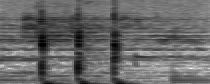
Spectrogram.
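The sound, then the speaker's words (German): Three quick, evenly spaced, fairly crisp knocks on a door, followed by a brief quiet hum with no voices. “Und so klopfte sie kurze Zeit später an Frau Lemanskis Tür.”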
